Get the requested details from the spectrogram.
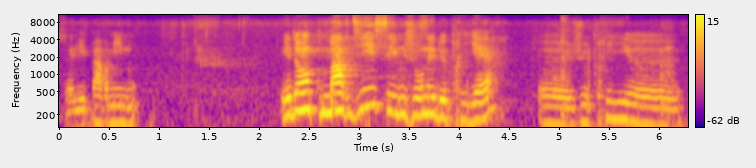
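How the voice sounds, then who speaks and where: A woman giving an emotional spoken testimony at a memorial gathering, halting and searching for her words. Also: low voice, dark tone, a little hiss or hum. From Central Africa.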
